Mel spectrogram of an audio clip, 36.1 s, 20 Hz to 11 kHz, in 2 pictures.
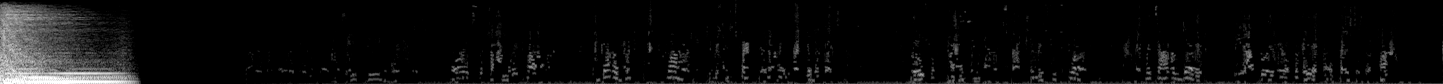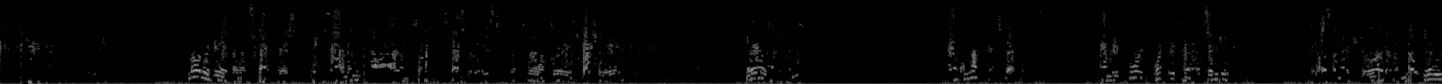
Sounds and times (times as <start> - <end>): Speech: 3.1 - 10.7, 11.3 - 19.4, 20.3 - 26.1, 27.3 - 28.1, 29.9 - 31.0, 31.8 - 33.6, 34.4 - 36.0.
